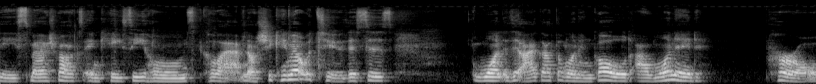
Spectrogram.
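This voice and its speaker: This woman has an unremarkable speaking voice, pitched fairly low, and talks at a fairly slow pace with fairly even intonation. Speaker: beauty vlogger. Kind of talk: casual talk to camera, product review.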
